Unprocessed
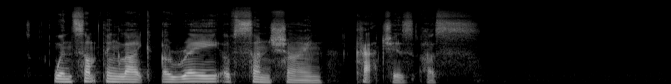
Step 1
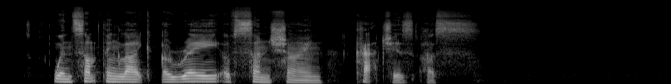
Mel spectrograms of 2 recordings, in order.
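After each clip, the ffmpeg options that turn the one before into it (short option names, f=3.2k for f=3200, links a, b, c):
-af anull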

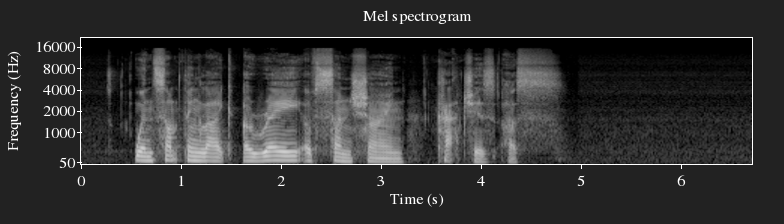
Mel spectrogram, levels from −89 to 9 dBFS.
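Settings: -af "alimiter=level_in=12dB:limit=-1dB:release=50:level=0:latency=1,volume=-1dB"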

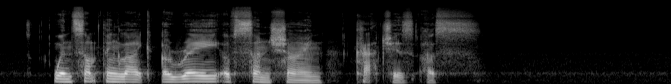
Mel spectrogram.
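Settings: -af "equalizer=f=510:w=6.4:g=12.5,volume=-5.5dB"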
